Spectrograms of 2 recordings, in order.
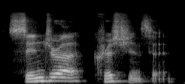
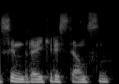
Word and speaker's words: Sindre Kristiansen: well you did um at least the english version of it yeah what's the norwegian version of it the norwegian word version would be sindre christensen so with the rolling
